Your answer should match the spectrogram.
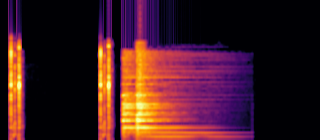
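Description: Subscribe-button animation sound effect: two quick mouse-click sounds, a double click at the start and another a little over a second in, followed by a bright bell ding that rings out and fades over about a second and a half.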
